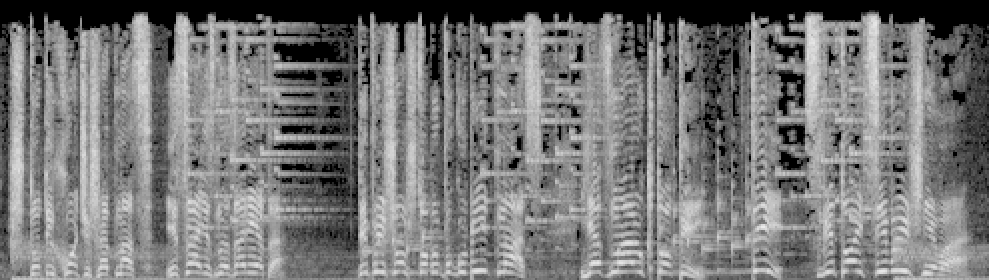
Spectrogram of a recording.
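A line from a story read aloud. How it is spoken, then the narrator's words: Sudden possessed man's shout. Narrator (Russian): человек, одержимый нечистым духом, который вдруг закричал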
